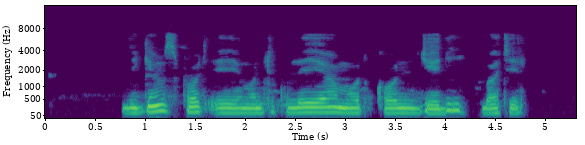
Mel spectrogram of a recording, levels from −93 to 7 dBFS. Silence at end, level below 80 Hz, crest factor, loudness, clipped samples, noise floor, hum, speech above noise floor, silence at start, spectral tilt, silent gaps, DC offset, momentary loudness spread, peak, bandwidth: 0.55 s; -62 dBFS; 14 dB; -22 LUFS; under 0.1%; -81 dBFS; none; 60 dB; 0.8 s; -8.5 dB/octave; none; under 0.1%; 8 LU; -8 dBFS; 7 kHz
